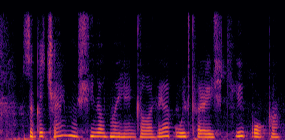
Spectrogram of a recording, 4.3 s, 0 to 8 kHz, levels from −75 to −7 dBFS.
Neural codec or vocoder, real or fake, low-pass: codec, 16 kHz in and 24 kHz out, 0.6 kbps, FireRedTTS-2 codec; fake; 7.2 kHz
